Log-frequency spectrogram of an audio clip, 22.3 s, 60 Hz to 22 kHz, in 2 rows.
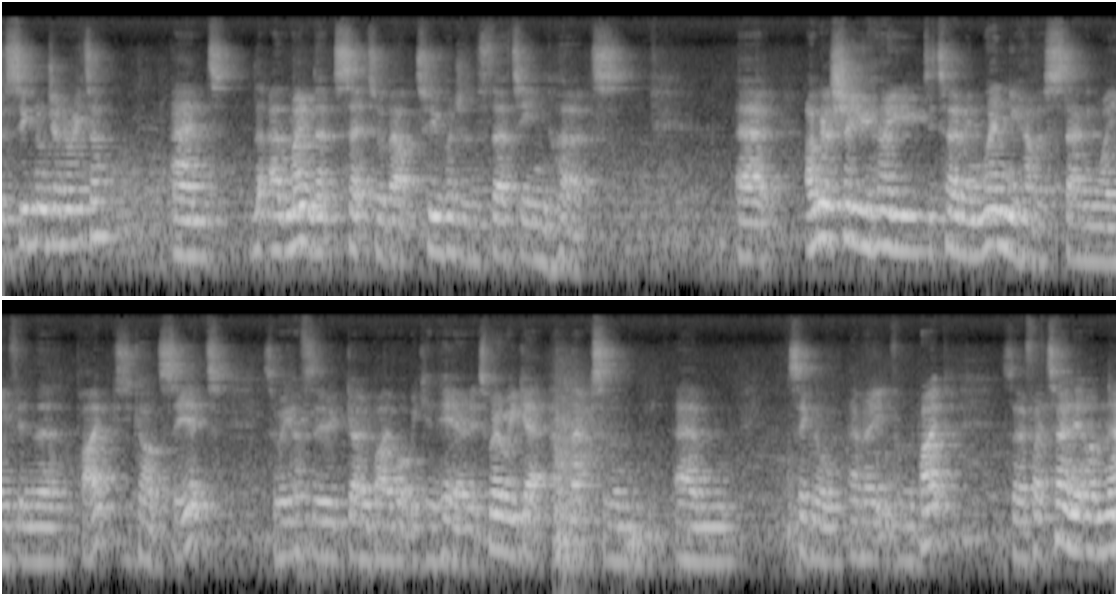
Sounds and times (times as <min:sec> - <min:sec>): Speech: 0:00.0 - 0:06.3, 0:07.3 - 0:22.2.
